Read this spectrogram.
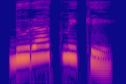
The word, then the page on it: ದುರಾತ್ಮಿಕೆ: Kannada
